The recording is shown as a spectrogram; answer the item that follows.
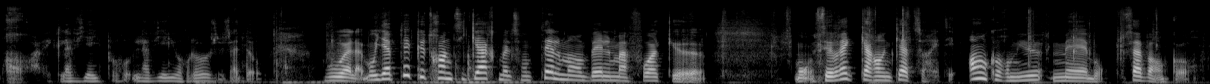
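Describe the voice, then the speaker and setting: A chatty woman talks through an oracle card deck at a relaxed, conversational pace, full of little fillers and bursts of enthusiasm. Her voice sits fairly low for a woman. It is recorded close and dry, with almost no room sound. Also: moderate pace, dry recording. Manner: chatty, enthusiastic, many fillers like euh and du coup. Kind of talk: casual card deck review with reading aloud.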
